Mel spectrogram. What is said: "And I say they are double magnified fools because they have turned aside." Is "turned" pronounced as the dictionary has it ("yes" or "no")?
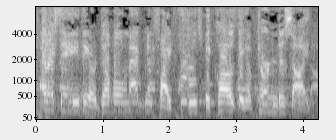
yes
